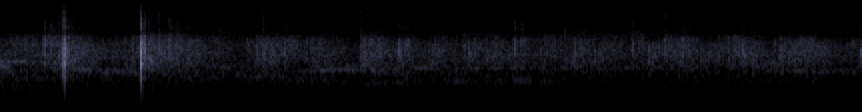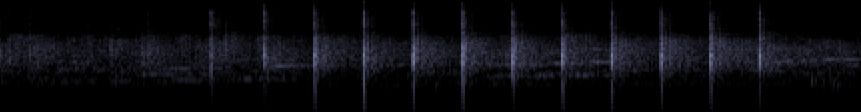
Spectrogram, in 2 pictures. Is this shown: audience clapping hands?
yes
